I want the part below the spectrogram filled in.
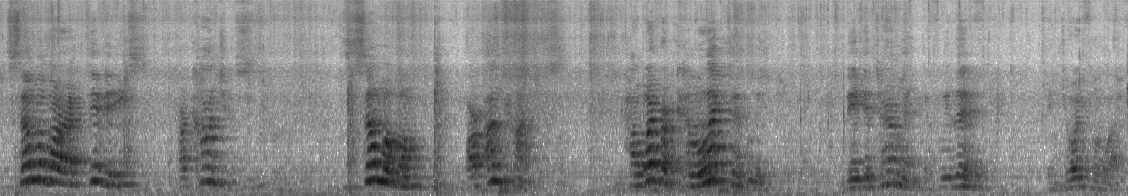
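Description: A man giving a formal motivational speech in a deliberate, rehearsed-sounding way, in short measured phrases with dramatic pauses. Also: high voice. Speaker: guest speaker at a speech competition. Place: large auditorium stage, indoors. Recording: very echoey hall, distant, faint noise.

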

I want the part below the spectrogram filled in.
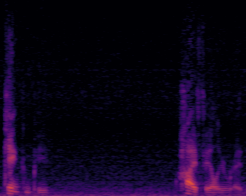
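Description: A middle-aged man speaking at a live seminar on a small indoor stage, emphatic and animated, sometimes dropping to hushed asides. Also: medium pitch, slow, creaky, a little hiss or hum, low-quality recording.

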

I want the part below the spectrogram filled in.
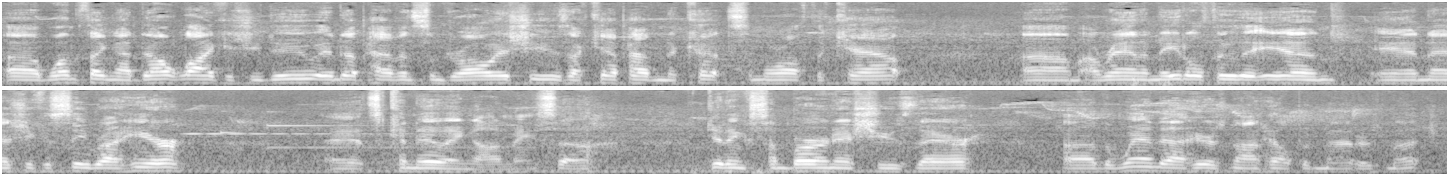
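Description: A man with a Southern accent chatting casually to camera about cigars, relaxed and rambling with lots of fillers, recorded outdoors on a deck. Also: fairly high pitch, brisk, noisy background. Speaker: cigar vlogger.

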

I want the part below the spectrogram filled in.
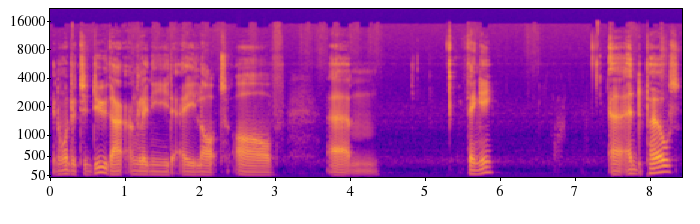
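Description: A man with a very deep, darkish voice rambles through casual let's-play gameplay commentary. He has a cold and a stuffy nose, and his talk is full of ums and restarts.

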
